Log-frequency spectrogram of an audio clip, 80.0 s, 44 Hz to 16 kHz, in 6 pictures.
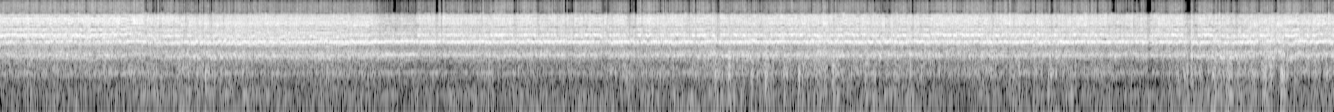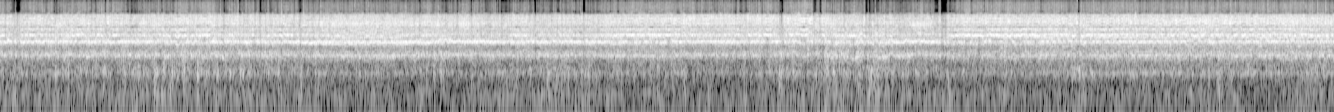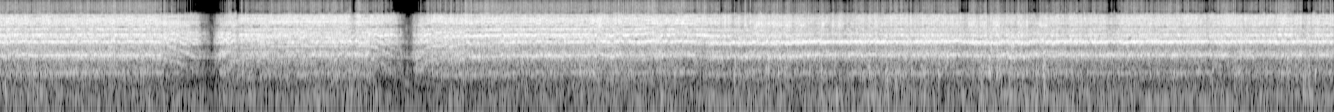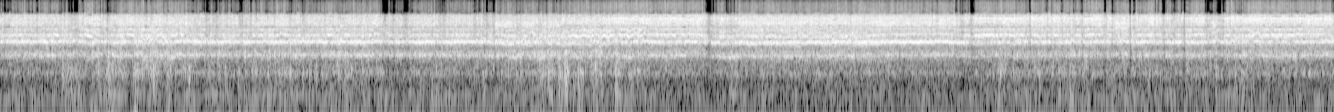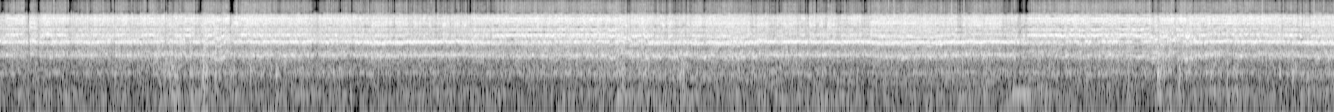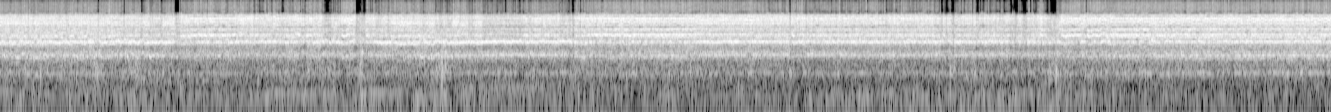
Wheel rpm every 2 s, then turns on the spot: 220, 210, 230, 230, 230, 230, 230, 230, 220, 230, 230, 220, 210, 220, 150, 150, 220, 220, 220, 230, 240, 240, 230, 220, 220, 230, 220, 240, 230, 220, 220, 220, 220, 220, 230, 220, 220, 230, 220, 210.
none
